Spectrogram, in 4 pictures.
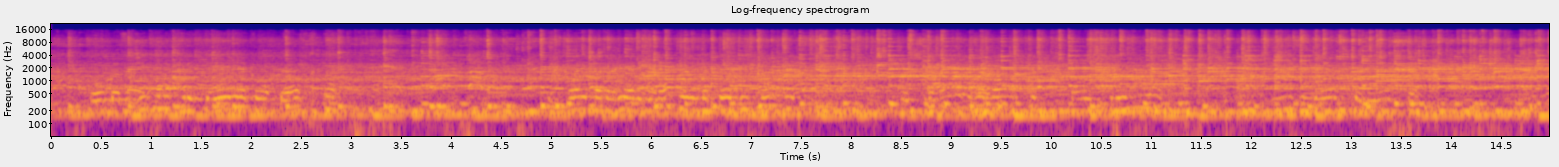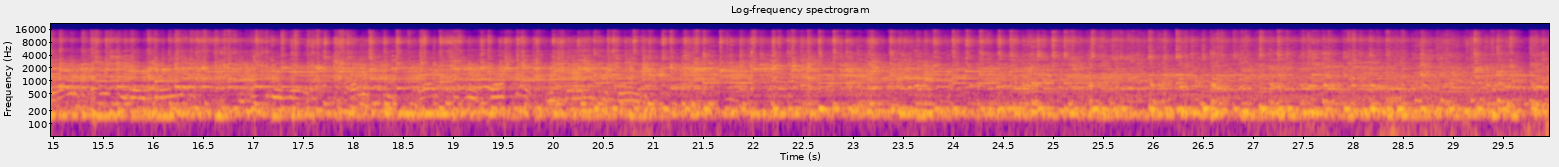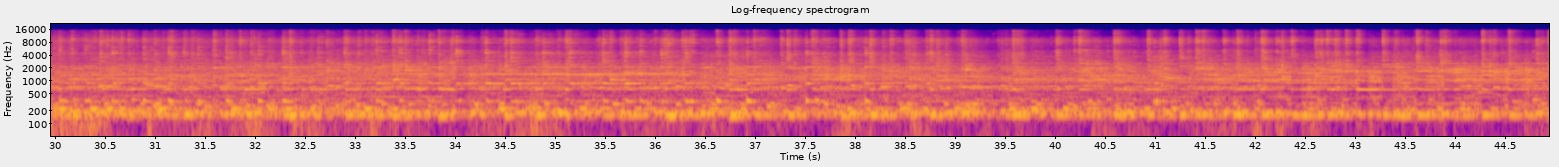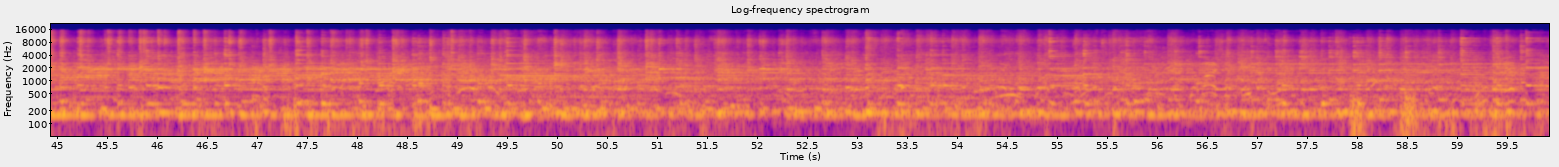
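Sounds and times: cowbells clanging: 0:00.0 - 0:59.9.

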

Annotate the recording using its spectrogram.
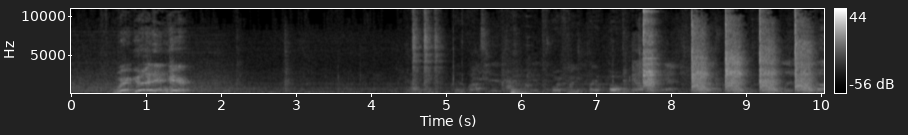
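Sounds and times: hammer striking steel: 0:07.6 - 0:10.0.

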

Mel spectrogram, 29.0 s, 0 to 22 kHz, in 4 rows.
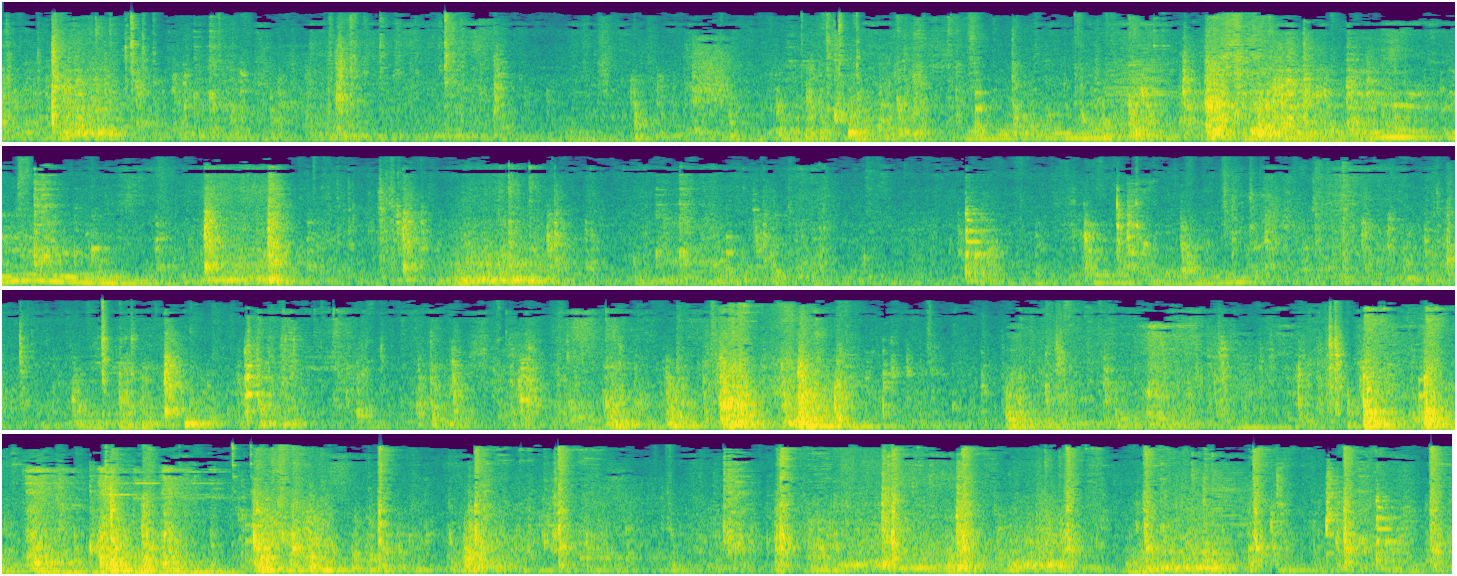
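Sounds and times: wooden boards clattering: 0:00.0 - 0:29.0.

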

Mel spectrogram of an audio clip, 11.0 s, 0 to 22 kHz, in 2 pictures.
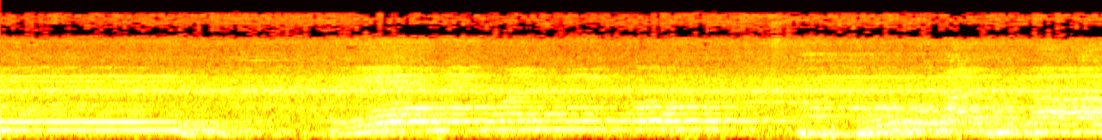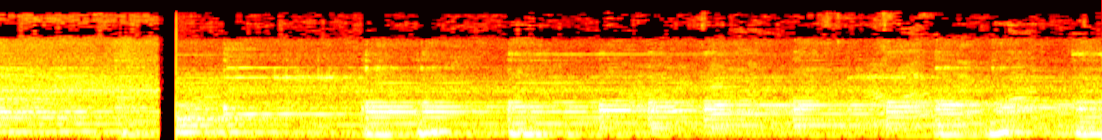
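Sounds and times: man singing through microphone: 0:00.0 - 0:07.8, 0:09.1 - 0:11.0.

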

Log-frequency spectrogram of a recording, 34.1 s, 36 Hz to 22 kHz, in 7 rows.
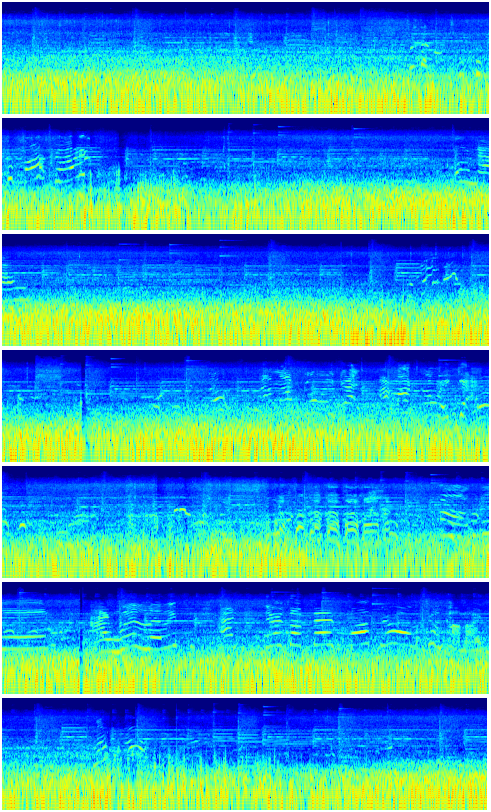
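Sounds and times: background music: 0:00.0 - 0:34.0
shallow surf washing: 0:00.0 - 0:34.0
wind rumbling on microphone: 0:00.0 - 0:34.0
young child's voice: 0:04.0 - 0:05.9, 0:09.4 - 0:10.1, 0:16.2 - 0:19.6, 0:23.8 - 0:29.3, 0:30.1 - 0:30.8.

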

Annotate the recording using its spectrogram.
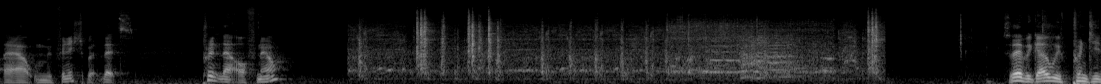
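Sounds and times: inkjet printer running: 0:03.5 - 0:08.9
printer clicks: 0:03.5 - 0:08.9.

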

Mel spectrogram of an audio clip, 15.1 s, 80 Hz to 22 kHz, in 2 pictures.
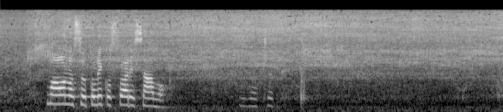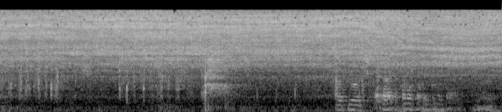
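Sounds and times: tap water running into basin: 0:00.0 - 0:15.0.

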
